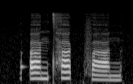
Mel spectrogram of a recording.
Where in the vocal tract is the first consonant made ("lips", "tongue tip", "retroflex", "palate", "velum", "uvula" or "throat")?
throat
